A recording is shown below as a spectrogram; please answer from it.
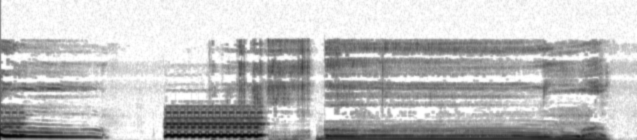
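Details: Maltese dog giving a short falling howl, then a burst of buzzy electronic ringing, then a long sustained howl. The final howl holds a steady pitch before dropping away at the end.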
